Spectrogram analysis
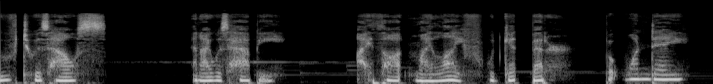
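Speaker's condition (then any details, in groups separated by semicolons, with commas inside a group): No condition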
